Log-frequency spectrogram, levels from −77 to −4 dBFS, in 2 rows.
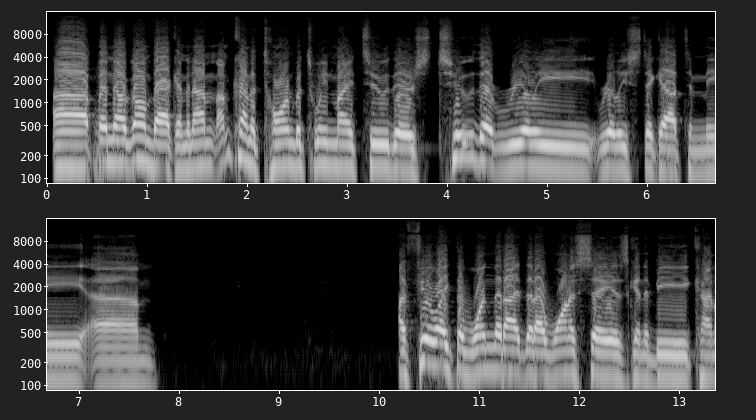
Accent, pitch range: American, 110-125 Hz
